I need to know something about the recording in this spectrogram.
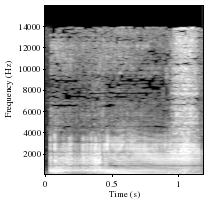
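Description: A single drawn-out, buzzy fart, loud, lasting just over a second with a wavering, reedy pitch before cutting off.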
